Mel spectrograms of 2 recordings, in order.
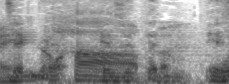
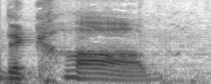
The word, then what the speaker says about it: DeKalb: DeKalb. – Where? – It Northern DeKalb. – Oh, it's spelled DeKalb. – K-A-L-B. Yes.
